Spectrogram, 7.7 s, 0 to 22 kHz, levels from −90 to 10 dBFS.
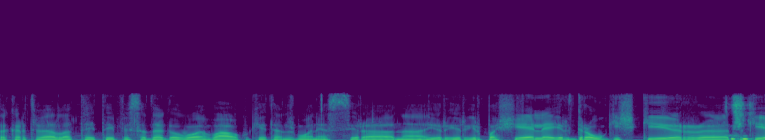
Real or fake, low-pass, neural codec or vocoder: real; 7.2 kHz; none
